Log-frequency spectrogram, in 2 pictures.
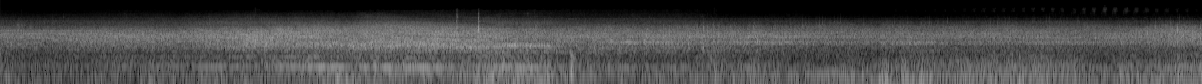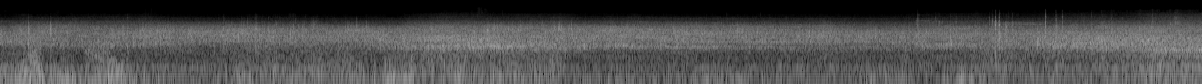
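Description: Wind rushes past the microphone of a moving bicycle.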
